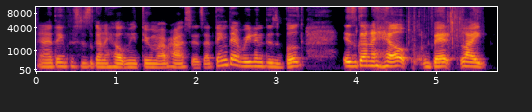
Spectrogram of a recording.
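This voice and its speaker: A young woman talks casually into her livestream, her voice sitting on the lower side. She chats straight to her viewers and reads aloud from a book, sometimes tripping over a word before starting it again. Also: steady tone, moderate pace. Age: young adult. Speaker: livestream host.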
